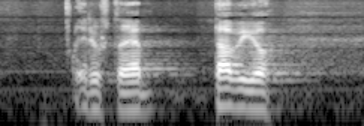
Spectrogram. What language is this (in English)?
Finnish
